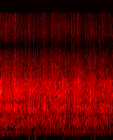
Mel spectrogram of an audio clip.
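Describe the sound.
Audience applause follows a talk at a church service. Steady, dense clapping continues alone at moderate volume without pause.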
